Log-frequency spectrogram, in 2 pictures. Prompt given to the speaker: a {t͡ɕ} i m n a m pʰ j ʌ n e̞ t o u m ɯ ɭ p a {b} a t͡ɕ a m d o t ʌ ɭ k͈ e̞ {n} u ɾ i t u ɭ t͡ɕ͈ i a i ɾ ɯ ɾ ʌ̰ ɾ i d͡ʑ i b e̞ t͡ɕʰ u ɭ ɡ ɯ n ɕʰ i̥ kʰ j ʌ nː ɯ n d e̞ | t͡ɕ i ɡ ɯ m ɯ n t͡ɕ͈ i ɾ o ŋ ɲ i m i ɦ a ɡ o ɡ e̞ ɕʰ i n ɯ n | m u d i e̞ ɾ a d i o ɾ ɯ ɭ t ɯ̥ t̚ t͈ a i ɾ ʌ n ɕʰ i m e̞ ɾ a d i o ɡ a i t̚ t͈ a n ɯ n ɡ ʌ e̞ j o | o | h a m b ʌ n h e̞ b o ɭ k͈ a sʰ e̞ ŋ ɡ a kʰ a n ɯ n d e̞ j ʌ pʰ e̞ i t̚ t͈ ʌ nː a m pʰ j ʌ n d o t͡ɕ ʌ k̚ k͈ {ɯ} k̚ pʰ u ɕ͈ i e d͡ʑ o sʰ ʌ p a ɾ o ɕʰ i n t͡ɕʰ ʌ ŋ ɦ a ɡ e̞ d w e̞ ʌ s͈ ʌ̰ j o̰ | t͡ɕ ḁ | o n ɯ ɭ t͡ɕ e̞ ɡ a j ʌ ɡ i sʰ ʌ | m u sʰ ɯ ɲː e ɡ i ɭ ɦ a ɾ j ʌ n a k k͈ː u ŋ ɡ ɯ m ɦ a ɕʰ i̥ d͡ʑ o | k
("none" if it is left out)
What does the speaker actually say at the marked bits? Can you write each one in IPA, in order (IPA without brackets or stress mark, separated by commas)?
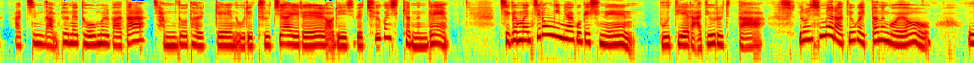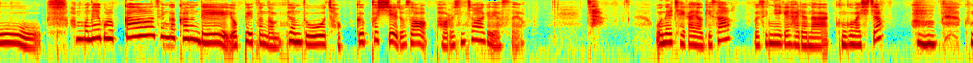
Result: t͡ɕʰ, d, n, ɯ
